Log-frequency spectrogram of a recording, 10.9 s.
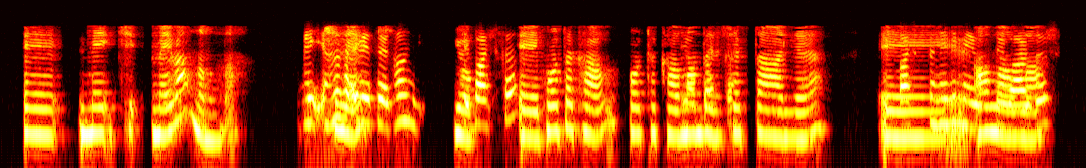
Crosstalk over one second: present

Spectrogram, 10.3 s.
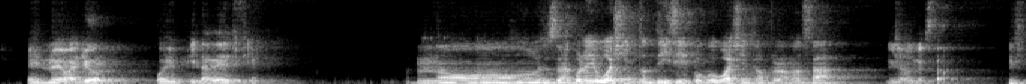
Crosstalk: none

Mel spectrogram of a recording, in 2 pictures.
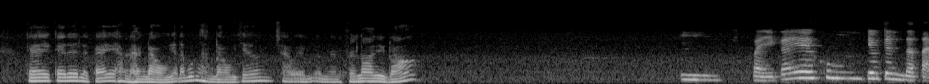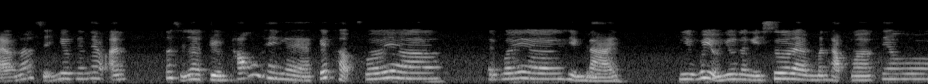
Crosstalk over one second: none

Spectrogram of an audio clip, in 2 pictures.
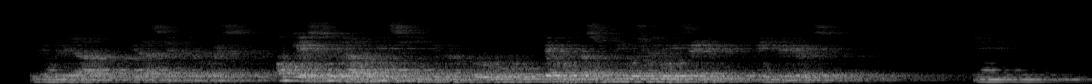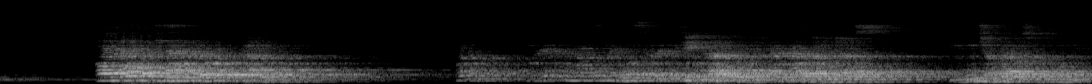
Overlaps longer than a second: present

